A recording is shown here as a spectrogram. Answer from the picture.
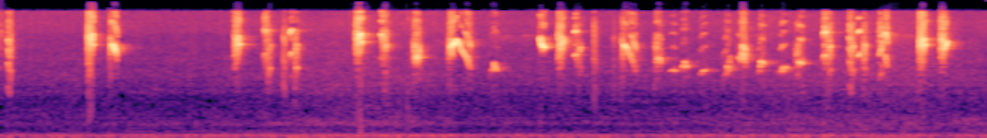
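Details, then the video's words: Konin (brown-throated sunbird) song for provoking kept birds to sing: sharp high chips and quick twittering phrases, with brief falling whistles, repeated through the passage over low background noise. "pancingan suara burung KONIN agar rajin bunyi tiap hari"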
